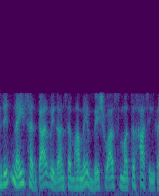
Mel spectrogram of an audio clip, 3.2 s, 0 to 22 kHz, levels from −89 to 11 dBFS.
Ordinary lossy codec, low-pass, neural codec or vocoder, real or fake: AAC, 32 kbps; 3.6 kHz; codec, 16 kHz in and 24 kHz out, 0.8 kbps, FocalCodec, streaming, 65536 codes; fake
